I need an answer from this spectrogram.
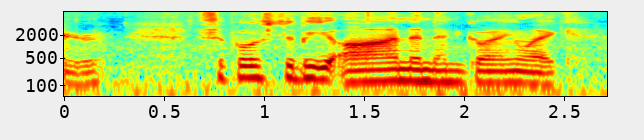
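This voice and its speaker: At a moderate pace, a man mumbles his words. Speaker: vlogger. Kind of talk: casual monologue. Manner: mumbling; halting.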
